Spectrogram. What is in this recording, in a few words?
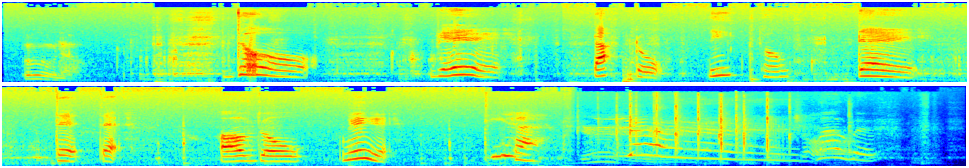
ten spanish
